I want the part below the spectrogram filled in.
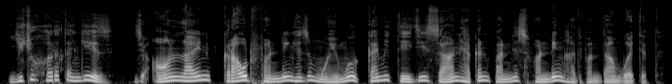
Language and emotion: Kashmiri, surprised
